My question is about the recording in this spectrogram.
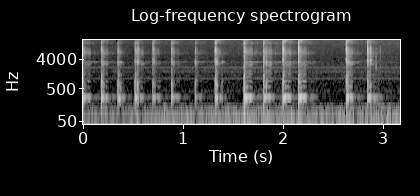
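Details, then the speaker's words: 12AX7 preamp test tube in a tube tester with the AGC on: each light tap sets off a short ringing ping, about four per second over a quiet background; a microphonic tube section. "this is where the micronics comes into play and you can hear it because this particular tube is one of my test tubes for"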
